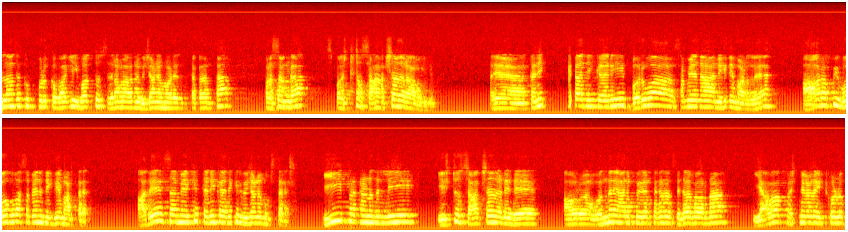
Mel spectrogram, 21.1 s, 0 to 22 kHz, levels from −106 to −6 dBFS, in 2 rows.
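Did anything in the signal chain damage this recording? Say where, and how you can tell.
Yes. Video or display buzz enters through the analogue wiring throughout. A 50 Hz buzz with hash sits around 25 dB below the sound, plus a 15.6 kHz line-rate whine.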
